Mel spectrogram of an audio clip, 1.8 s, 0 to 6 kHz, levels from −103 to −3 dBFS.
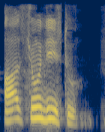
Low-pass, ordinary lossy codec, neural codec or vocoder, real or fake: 5.4 kHz; AAC, 24 kbps; none; real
